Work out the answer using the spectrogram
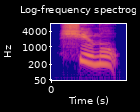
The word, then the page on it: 畜牧: xù mù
